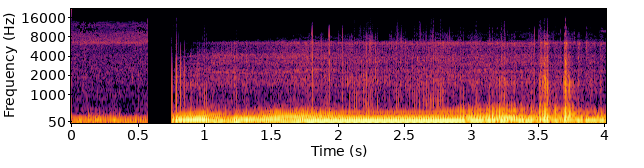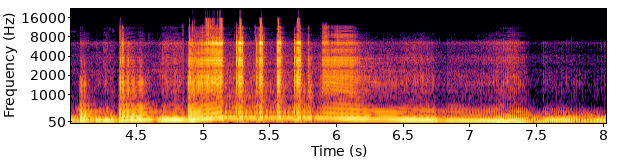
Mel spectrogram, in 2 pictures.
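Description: Honda Civic's swapped K24 four-cylinder engine idling, then revved once through its exhaust. The revs climb from about three seconds in, peak a couple of seconds later, and drop back to idle near the end.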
